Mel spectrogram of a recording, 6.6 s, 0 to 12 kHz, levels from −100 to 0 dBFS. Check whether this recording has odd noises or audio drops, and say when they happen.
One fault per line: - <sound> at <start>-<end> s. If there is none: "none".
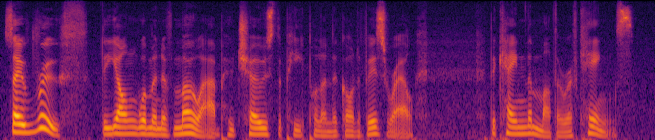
none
